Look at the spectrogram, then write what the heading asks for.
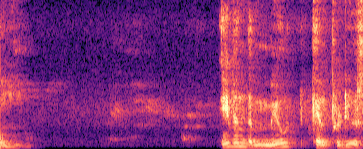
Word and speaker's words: Om: u and M M in Sanskrit grammar a and u coat to form o thus a a u u and M M together is pronounced as o om even the mute can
